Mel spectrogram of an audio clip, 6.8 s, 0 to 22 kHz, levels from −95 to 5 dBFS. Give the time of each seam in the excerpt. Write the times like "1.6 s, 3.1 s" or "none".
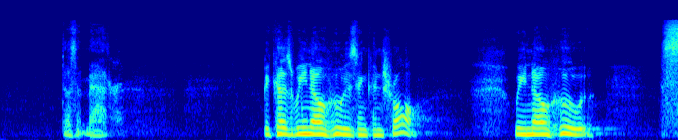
none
